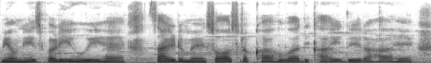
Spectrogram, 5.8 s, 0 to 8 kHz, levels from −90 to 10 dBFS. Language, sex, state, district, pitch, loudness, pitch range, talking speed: Hindi, female, Uttar Pradesh, Lucknow, 210 Hz, -14 LUFS, 205-225 Hz, 135 wpm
